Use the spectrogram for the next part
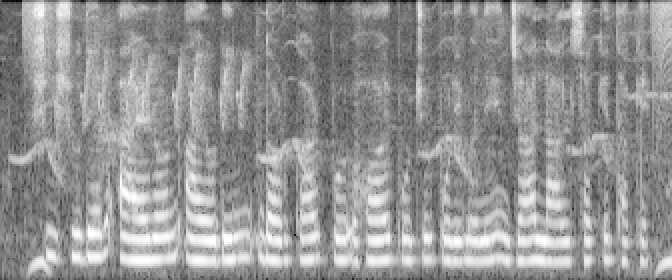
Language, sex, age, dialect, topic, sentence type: Bengali, female, 25-30, Standard Colloquial, agriculture, statement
